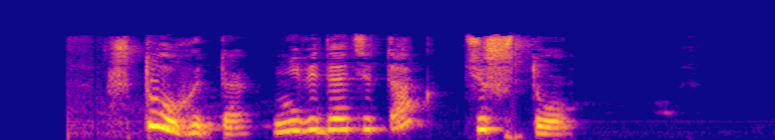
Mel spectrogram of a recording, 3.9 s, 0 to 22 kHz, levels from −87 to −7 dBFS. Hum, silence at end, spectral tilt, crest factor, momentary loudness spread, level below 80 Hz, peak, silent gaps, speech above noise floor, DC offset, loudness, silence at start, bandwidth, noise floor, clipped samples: none; 1.05 s; -3.5 dB/octave; 18 dB; 14 LU; -60 dBFS; -2 dBFS; none; 56 dB; under 0.1%; -18 LUFS; 0.55 s; 8.2 kHz; -74 dBFS; under 0.1%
